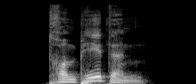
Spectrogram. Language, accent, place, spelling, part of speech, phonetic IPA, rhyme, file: German, Germany, Berlin, Trompeten, noun, [tʁɔmˈpeːtn̩], -eːtn̩, De-Trompeten.ogg
- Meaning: plural of Trompete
